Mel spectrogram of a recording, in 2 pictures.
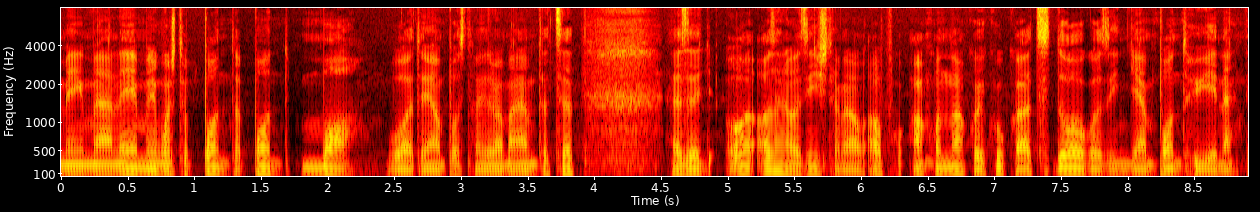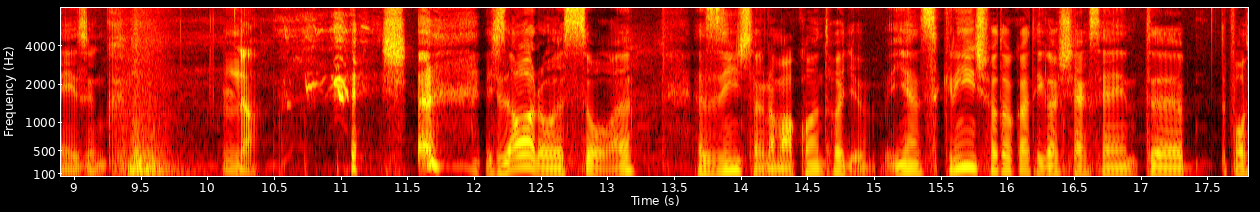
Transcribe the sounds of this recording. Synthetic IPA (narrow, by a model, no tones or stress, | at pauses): meːɡmɛlneːmoɲɟukmo̞ʃt̪po̞nt̪po̞nt̪mɒ | vo̞lt̪o̞jɒmpo̞st̪ɒmiɾøːlmaːɾnɛmt̪ɛt̪sːɛt̪ːɛzɛɟɒzɒnɛɒzinʃt̪ɒɡr̰ɒko̞nːɒkho̞ckukɒt̪sd̪o̞lɡo̞ziɲɟɛmpo̞nt̪hyjeːnɛkneːzyŋk | nɔ̰ | ʃeːʃɛzɒːrːoːlsoːl | ɛzɒzinʃt̪ɒɡrɒmɒko̞nt̪ho̞ɟḭɛnskriːnʃo̞t̪o̞kɒt̪iɡɒʃːaːksɛɾint̪øpo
